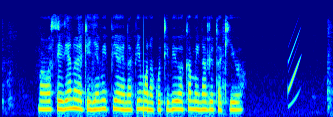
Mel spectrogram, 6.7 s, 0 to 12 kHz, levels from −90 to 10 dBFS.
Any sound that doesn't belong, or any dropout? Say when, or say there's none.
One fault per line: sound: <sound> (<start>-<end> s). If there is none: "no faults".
sound: chirp (5.8-6.0 s)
